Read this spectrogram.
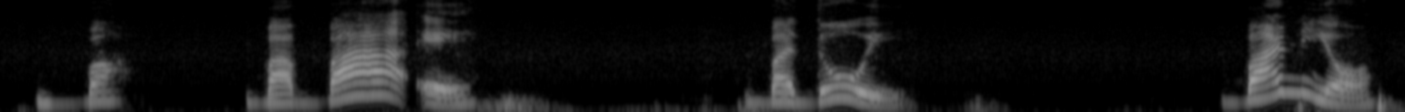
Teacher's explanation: ang letrang B naman ay may tunog na isinasaad rin sa paraan ng pasara at sa punto ng panlabi.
